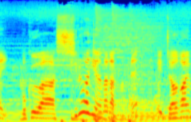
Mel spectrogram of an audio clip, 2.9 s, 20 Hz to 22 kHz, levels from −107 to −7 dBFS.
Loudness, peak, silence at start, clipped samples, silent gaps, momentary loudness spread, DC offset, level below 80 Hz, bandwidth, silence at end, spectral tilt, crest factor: -26 LUFS; -8 dBFS; 0 s; under 0.1%; none; 8 LU; under 0.1%; -38 dBFS; over 20 kHz; 0 s; -4 dB/octave; 18 dB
